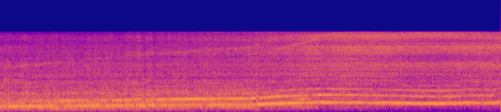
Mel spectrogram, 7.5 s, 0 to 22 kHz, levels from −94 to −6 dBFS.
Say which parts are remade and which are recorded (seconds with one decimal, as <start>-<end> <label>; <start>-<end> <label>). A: 0.0-0.4 remade; 0.4-1.6 recorded; 1.6-2.1 remade; 2.1-4.8 recorded; 4.8-7.5 remade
